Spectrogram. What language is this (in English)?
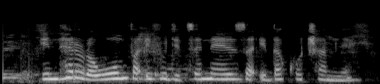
Kinyarwanda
